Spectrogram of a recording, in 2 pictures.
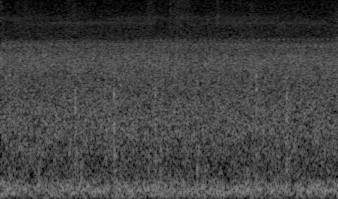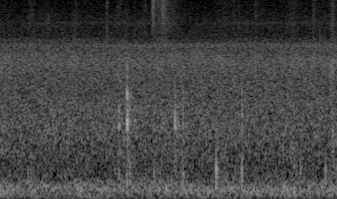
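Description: Footsteps thud and swish through wet grass.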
